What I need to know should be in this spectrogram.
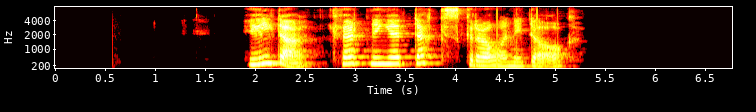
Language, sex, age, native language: Icelandic, female, 60-69, Swedish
